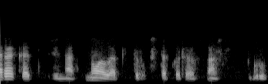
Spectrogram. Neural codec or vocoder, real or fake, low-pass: none; real; 3.6 kHz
